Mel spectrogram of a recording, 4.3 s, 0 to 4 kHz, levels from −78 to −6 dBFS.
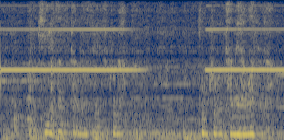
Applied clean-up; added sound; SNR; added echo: none; Wind instrument, woodwind instrument; 0 dB; reverberation time 2.6 s.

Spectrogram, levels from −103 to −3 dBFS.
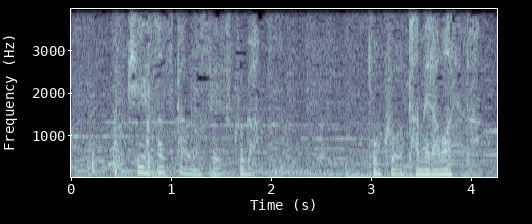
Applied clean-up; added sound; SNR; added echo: none; none; none; none.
